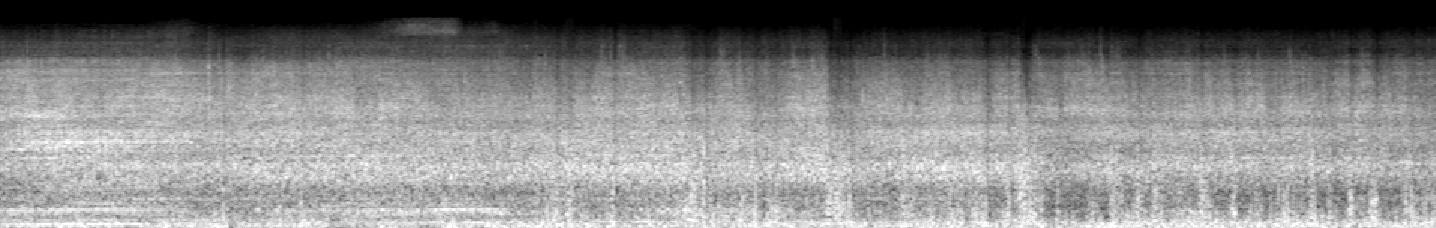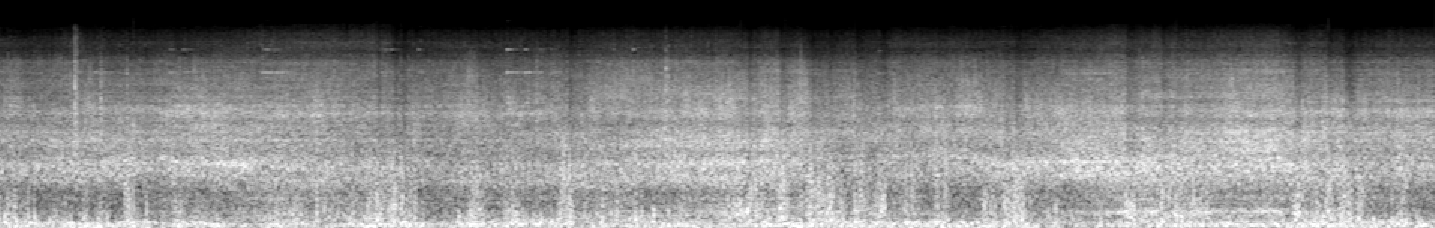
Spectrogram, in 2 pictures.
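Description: Motorcycle riding through city traffic: the bike's engine running under a steady rush of road and wind noise on the microphone, with surrounding cars.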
